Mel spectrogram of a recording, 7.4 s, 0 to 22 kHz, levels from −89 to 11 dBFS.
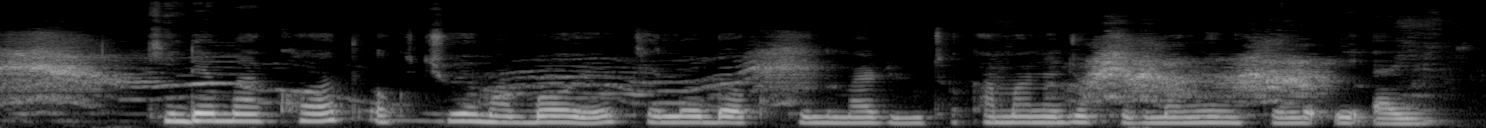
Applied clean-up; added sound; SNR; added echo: classical method log-MMSE.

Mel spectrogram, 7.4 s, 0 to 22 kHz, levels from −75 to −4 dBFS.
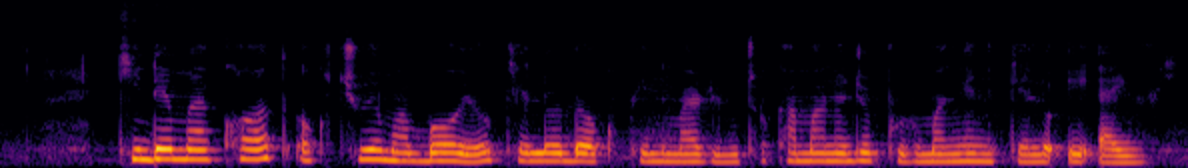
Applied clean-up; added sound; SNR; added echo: none; none; none; none.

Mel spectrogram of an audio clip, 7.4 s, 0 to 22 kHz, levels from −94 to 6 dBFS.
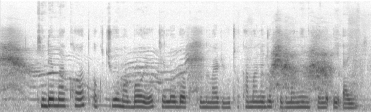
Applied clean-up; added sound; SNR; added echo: none; Hiss; 10 dB; none.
